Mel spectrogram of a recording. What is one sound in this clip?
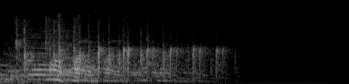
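Several men clap their hands in rhythm.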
